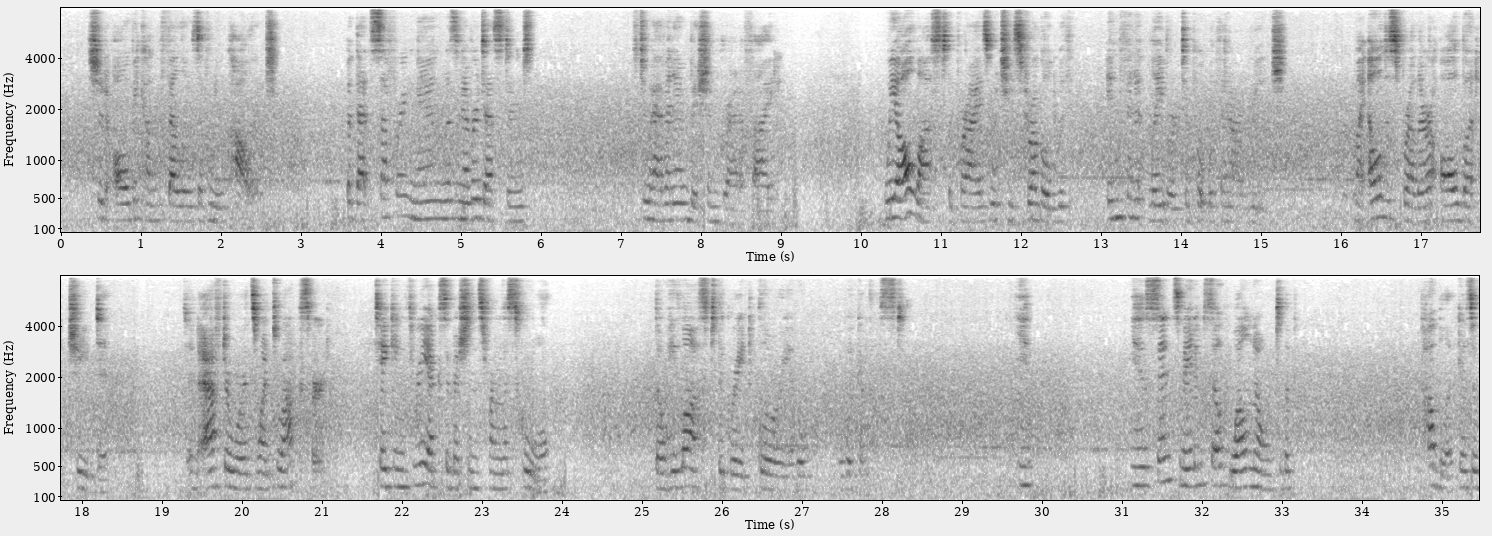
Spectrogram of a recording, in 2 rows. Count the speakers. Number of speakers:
one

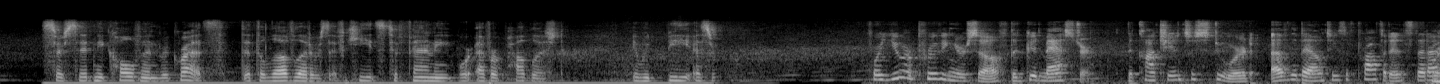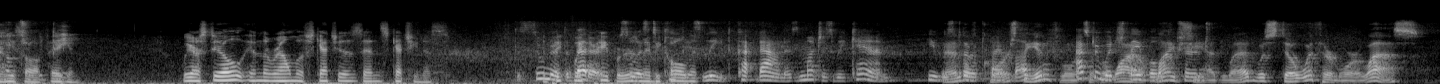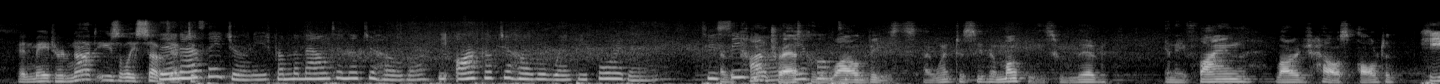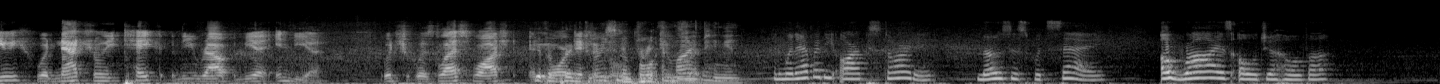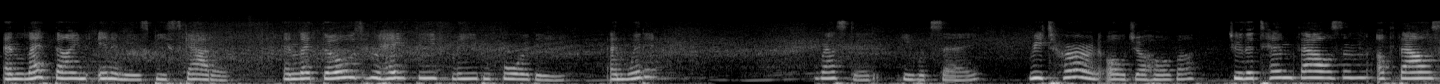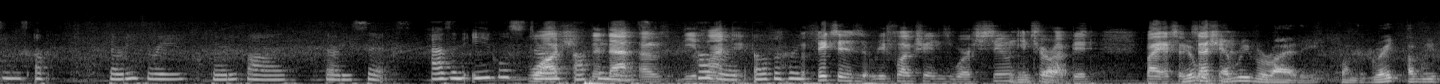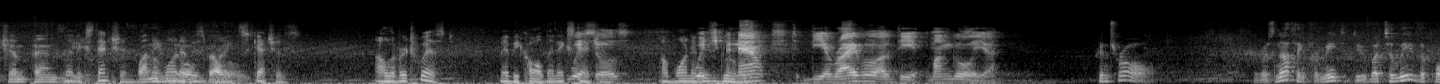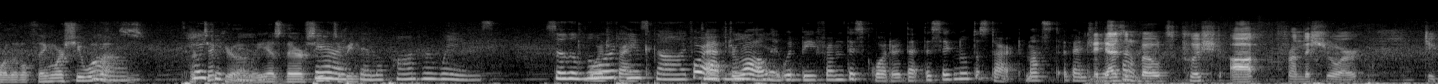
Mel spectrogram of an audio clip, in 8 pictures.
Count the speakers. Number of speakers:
nine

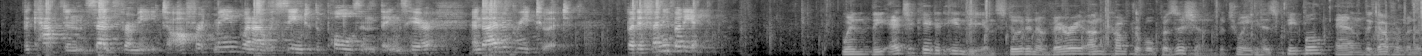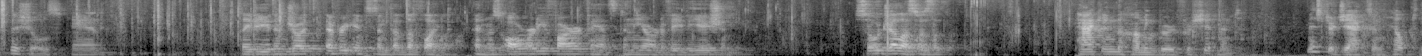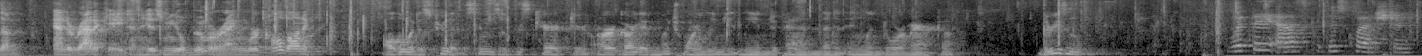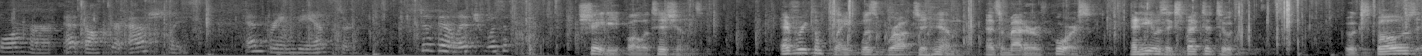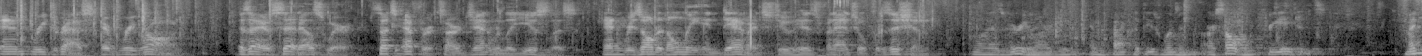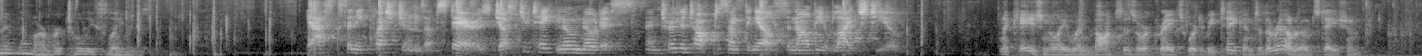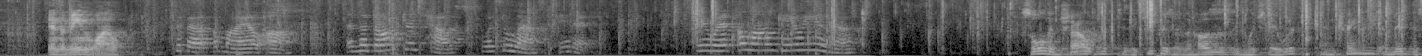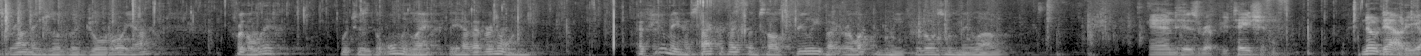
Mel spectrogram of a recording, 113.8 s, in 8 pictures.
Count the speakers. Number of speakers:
six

